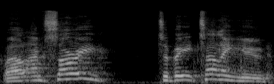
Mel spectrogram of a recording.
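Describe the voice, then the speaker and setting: A man's voice: sits high, animated, measured pace. An actor playing a stolid, pompous village policeman who stiffly attempts a stage Irish voice in a rehearsal. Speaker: village constable rehearsing a sketch. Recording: TV drama sound with noisy background.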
